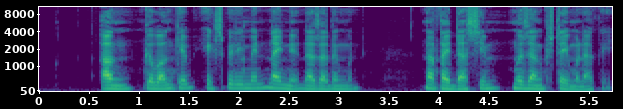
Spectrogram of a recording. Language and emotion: Bodo, sad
